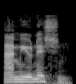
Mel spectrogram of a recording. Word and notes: ammunition: anglais

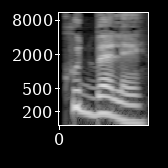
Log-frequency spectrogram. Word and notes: coup de balai: francais

